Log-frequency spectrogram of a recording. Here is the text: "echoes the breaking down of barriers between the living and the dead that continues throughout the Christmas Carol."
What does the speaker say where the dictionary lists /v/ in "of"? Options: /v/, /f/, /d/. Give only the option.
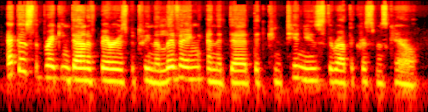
/v/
